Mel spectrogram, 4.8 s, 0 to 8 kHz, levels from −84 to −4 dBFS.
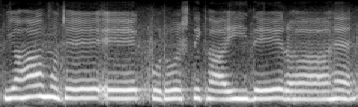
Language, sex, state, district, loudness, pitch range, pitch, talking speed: Hindi, female, Madhya Pradesh, Katni, -9 LUFS, 230-255 Hz, 240 Hz, 100 wpm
